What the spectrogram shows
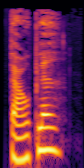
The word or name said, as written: dagblad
